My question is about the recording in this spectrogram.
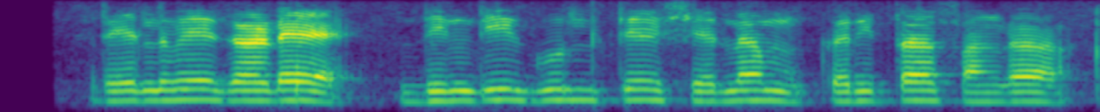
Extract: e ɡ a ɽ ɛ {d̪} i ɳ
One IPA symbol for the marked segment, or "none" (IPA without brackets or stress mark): d̪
